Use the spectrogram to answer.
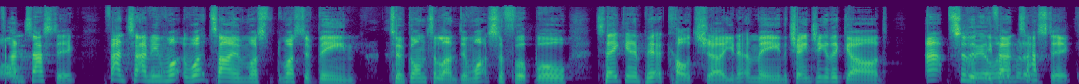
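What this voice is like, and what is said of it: Put-on British accent. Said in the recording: “Who's got a better British accent, Crowder, me or Witty? ... Witty got you by miles.”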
